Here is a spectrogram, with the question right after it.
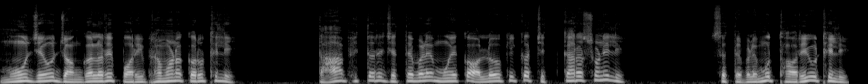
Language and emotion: Odia, fearful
